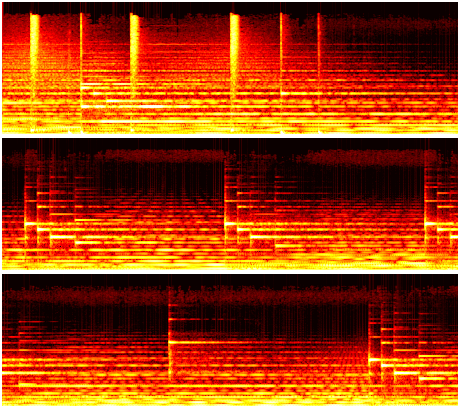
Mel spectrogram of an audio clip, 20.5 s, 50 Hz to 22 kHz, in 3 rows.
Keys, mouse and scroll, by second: 1.2-2.3 drag, 3.4-4.4 drag, 5.8 KP_1, 6.9 shift+z, 7.4 b, 9.4-19.6 drag, 19.9 middle click.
